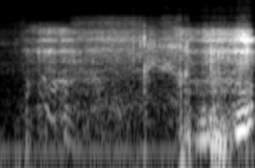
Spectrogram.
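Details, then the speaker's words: Imitated obstructive sleep apnoea episode demonstrated in a lecture: noisy, strained breath builds into a loud snorting gasp as breathing stops (apnoea) and resumes. "so what happens is you stop breathing and that's called an AB Nia so your sleep this is what it looks like"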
